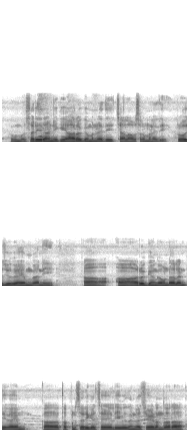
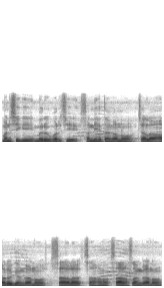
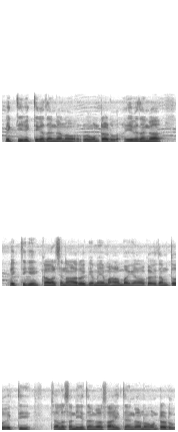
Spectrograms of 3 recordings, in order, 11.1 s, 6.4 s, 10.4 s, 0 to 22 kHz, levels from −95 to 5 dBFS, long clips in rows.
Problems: constant background noise, background conversations at intervals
